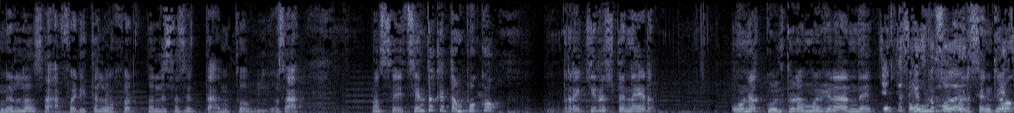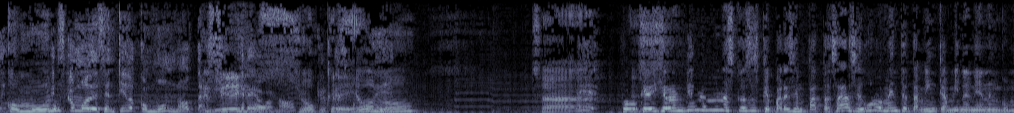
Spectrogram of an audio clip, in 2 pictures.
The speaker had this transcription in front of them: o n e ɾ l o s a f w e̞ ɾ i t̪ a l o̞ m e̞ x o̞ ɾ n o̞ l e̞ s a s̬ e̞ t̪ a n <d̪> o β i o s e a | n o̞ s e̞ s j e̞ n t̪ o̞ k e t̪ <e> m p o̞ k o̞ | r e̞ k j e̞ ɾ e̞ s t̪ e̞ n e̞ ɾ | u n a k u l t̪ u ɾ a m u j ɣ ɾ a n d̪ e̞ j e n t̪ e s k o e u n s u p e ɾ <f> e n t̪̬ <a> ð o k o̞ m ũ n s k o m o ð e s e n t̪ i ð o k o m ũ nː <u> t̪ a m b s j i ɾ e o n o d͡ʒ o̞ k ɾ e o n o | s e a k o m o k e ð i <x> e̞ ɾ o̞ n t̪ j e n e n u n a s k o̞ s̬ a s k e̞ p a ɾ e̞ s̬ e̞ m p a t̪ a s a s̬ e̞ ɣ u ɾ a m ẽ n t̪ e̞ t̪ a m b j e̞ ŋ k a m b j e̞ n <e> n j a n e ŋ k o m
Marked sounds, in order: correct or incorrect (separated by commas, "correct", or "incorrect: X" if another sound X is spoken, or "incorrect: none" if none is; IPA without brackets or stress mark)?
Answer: incorrect: t̪, incorrect: a, incorrect: s, incorrect: i, incorrect: o, correct, incorrect: a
